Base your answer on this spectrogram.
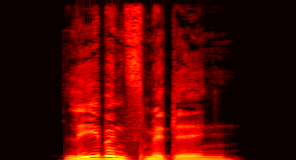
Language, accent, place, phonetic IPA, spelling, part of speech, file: German, Germany, Berlin, [ˈleːbn̩sˌmɪtl̩n], Lebensmitteln, noun, De-Lebensmitteln.ogg
- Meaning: dative plural of Lebensmittel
